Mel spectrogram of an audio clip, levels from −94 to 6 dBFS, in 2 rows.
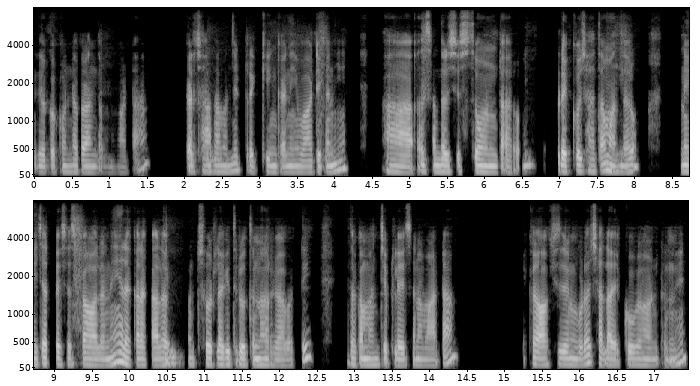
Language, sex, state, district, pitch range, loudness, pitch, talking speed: Telugu, male, Telangana, Nalgonda, 105-115 Hz, -23 LUFS, 105 Hz, 125 wpm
